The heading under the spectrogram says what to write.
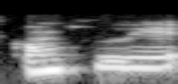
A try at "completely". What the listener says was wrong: Very good. Well done.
